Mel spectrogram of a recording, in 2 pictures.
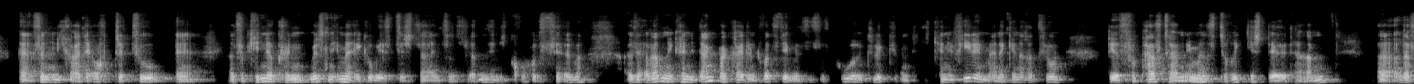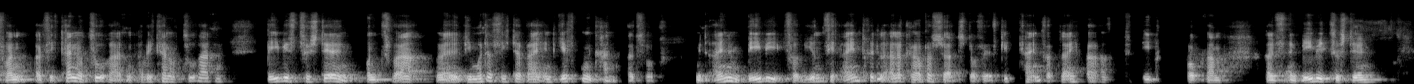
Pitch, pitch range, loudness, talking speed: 120 Hz, 110-130 Hz, -18 LUFS, 195 wpm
